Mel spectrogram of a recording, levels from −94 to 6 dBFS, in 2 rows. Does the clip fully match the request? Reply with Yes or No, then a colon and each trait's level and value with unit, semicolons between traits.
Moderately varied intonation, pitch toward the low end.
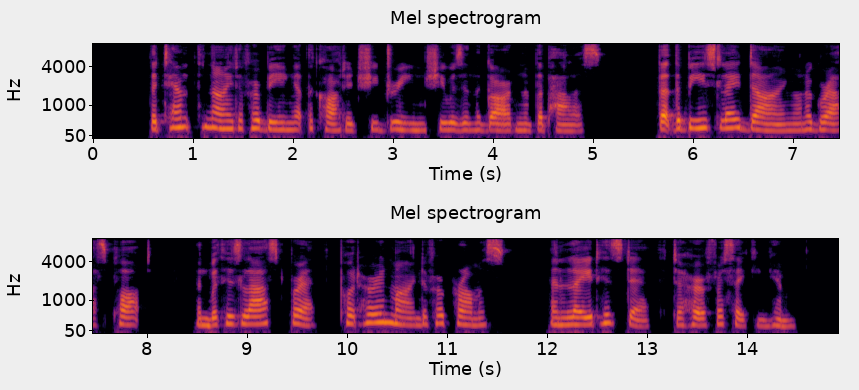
No: average, 3.6 semitones; medium, 185 Hz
